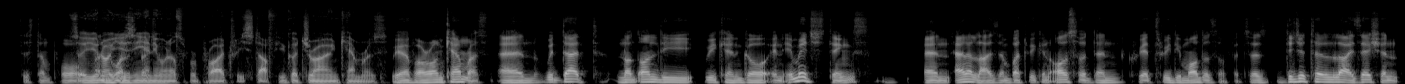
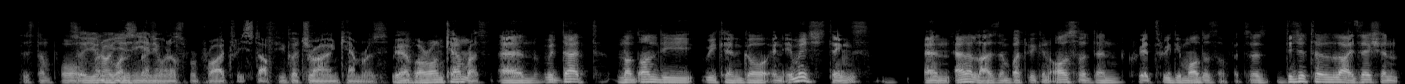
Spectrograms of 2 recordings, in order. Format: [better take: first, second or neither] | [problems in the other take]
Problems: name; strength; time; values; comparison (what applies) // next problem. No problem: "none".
first | garbled, watery; badly; nothing above 8 kHz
